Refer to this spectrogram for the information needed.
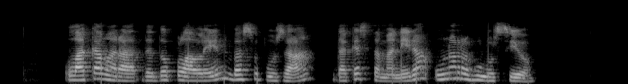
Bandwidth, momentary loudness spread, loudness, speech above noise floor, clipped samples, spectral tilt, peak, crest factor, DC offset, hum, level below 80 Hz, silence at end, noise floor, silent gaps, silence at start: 7.8 kHz; 7 LU; -26 LUFS; 41 dB; under 0.1%; -4 dB/octave; -6 dBFS; 22 dB; under 0.1%; none; -68 dBFS; 0.95 s; -67 dBFS; 3.25-3.32 s; 0.65 s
